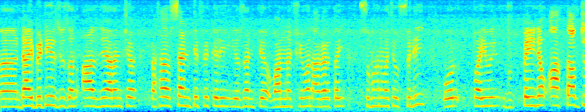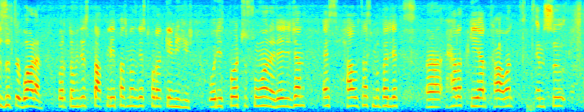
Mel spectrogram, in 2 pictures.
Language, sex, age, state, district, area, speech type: Kashmiri, male, 18-30, Jammu and Kashmir, Kulgam, rural, spontaneous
